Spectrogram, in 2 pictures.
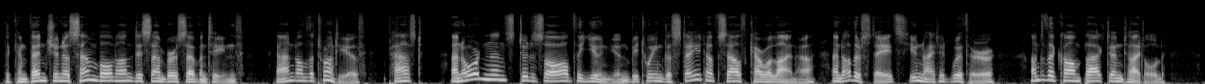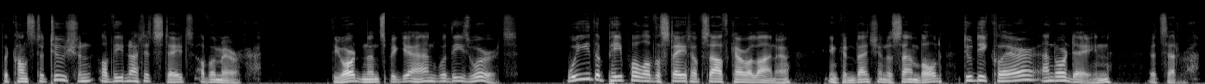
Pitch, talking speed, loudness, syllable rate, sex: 135 Hz, 160 wpm, -20 LUFS, 6.0 syllables/s, male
